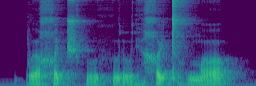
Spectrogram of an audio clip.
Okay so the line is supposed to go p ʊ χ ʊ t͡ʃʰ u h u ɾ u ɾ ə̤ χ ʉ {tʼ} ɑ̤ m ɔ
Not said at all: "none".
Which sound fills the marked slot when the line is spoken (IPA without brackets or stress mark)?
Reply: tʼ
